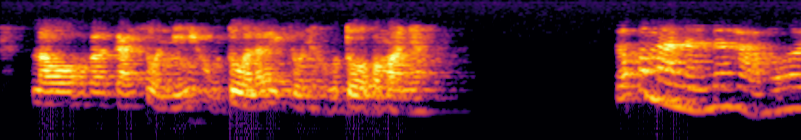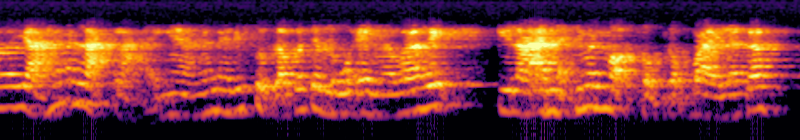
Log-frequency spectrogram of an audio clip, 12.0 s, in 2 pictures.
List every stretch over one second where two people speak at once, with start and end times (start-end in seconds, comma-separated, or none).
none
